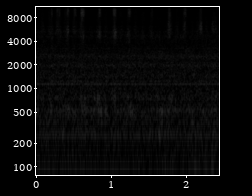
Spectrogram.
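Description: Very faint scratching of a pencil shading on paper, short strokes in quick, irregular succession, over a low steady hum.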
